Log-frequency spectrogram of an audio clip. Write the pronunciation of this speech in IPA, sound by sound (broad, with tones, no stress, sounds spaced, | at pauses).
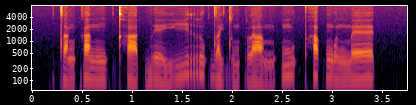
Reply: t a˩˦ ŋ k a˧ n ŋ ɯ˨˩ k̚ tʰ aː˨˩ t̚ b eː˨˩ j iː˦˥ r u˥˩ ʔ d a˨˩ j d o˨˩ m p l a˨˩ m | m u˥˩ ʔ pʰ a˥˩ p̚ ŋ o˧ n m ɛː˦˥ k̚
